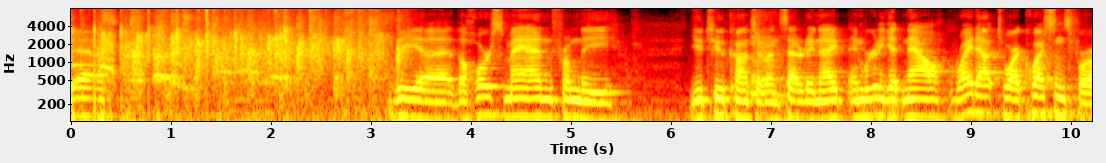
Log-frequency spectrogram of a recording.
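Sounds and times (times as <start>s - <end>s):
speech: 0.0s - 0.6s, 3.2s - 5.6s, 6.2s - 10.2s
audience clapping at a brewery pub event: 0.0s - 3.6s.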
